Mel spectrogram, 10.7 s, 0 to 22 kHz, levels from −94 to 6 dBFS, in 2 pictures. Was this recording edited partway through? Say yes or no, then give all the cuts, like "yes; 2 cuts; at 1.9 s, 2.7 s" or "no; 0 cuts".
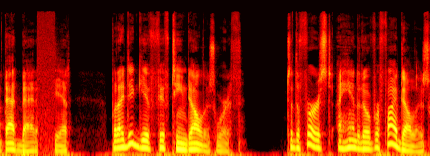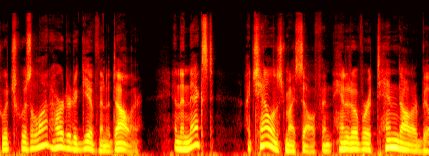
no; 0 cuts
